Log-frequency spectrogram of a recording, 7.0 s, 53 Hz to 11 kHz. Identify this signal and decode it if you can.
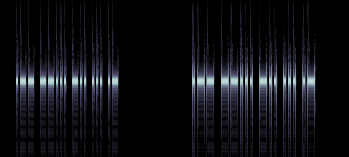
Morse code, heard as a keyed tone, about 29 wpm, 700 Hz. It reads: W7DSA W7DSA
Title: Speed Racing - USA 1x3 Call Signs 25wpm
